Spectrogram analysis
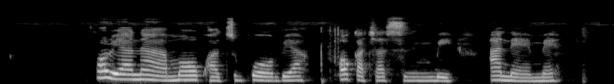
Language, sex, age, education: Igbo, female, 30-45, tertiary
